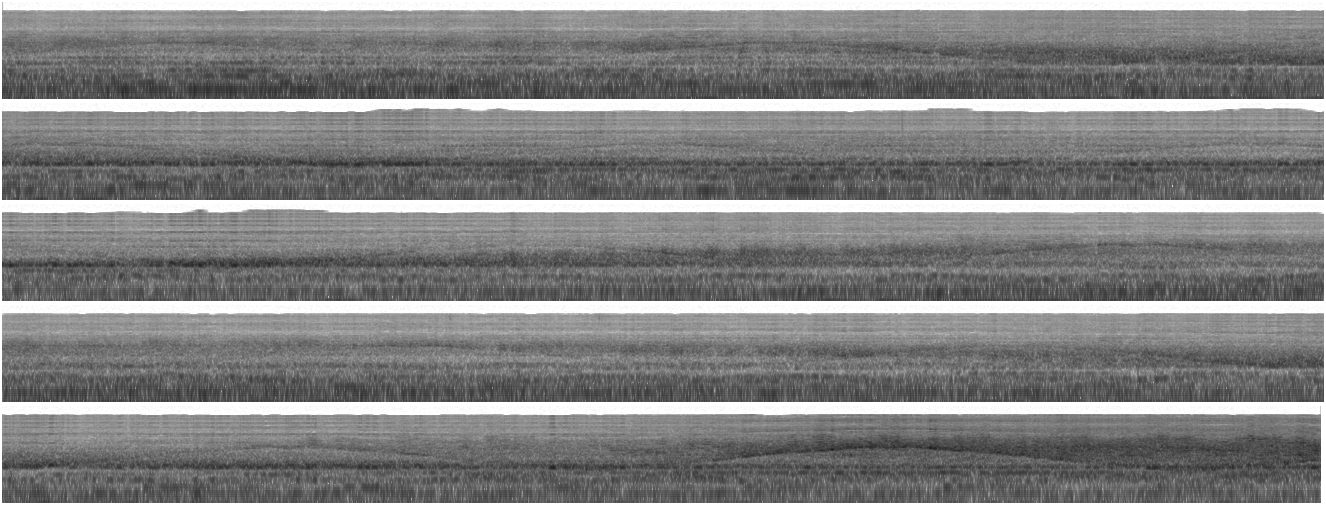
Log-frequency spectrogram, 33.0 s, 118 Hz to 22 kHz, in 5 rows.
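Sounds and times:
low rumbling drone: 17.1 - 33.0.

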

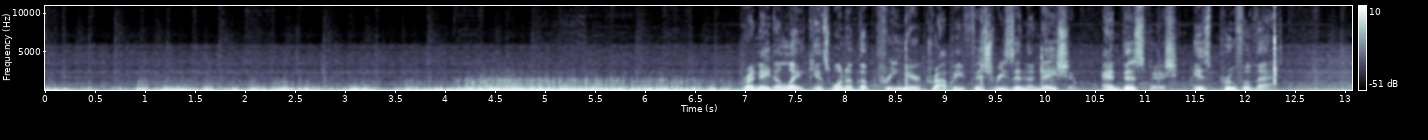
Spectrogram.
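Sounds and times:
wind buffeting microphone: 0.0 - 10.5
background music: 0.0 - 13.0.

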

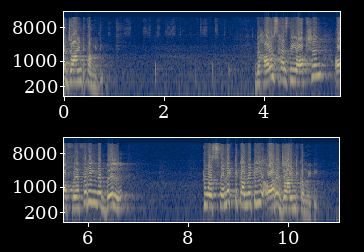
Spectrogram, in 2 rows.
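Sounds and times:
marker pen writing on whiteboard: 0.7 - 4.3
woman speaking: 3.8 - 6.8.

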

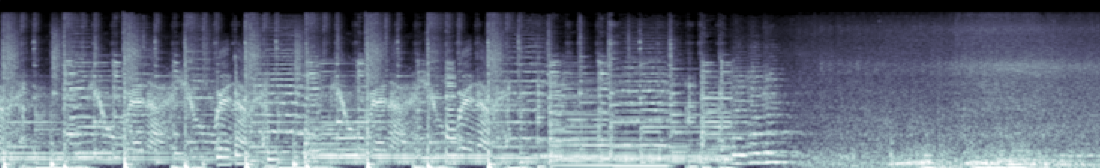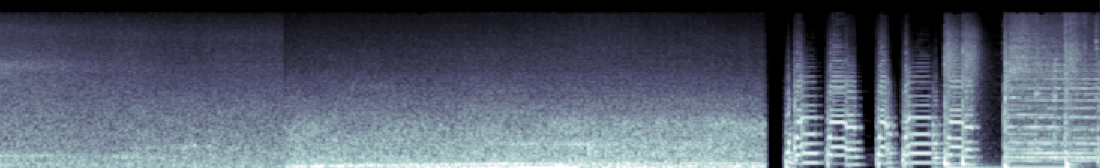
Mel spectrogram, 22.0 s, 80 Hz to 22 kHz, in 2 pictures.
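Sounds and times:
road noise hiss: 7.9 - 18.6
car engine running low: 7.9 - 18.7.

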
